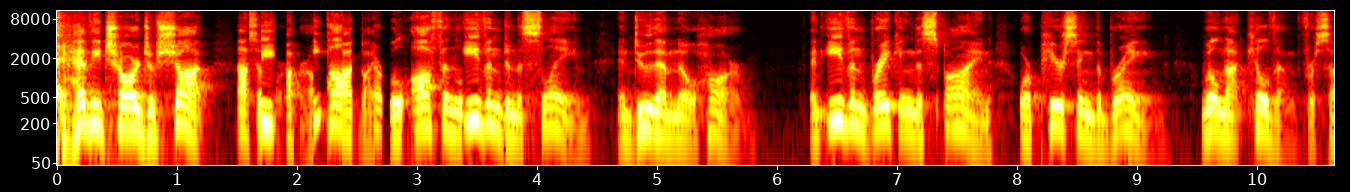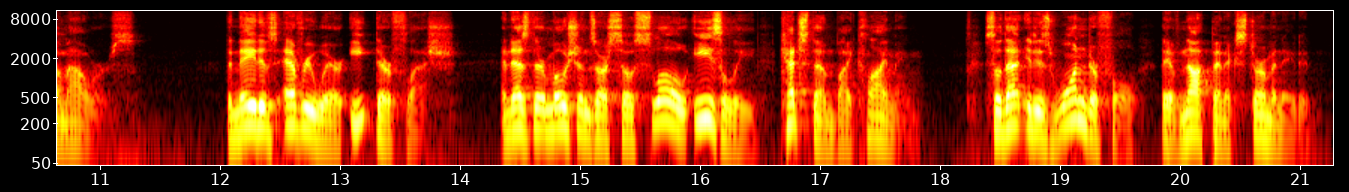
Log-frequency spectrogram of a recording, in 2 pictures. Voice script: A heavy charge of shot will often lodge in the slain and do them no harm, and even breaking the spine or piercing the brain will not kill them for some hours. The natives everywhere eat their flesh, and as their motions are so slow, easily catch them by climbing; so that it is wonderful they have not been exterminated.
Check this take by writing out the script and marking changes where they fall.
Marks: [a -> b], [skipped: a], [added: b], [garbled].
A heavy charge of shot [garbled] will often [lodge -> even] in the slain and do them no harm, and even breaking the spine or piercing the brain will not kill them for some hours. The natives everywhere eat their flesh, and as their motions are so slow, easily catch them by climbing; so that it is wonderful they have not been exterminated.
